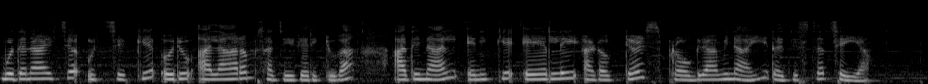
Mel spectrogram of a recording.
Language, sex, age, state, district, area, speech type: Malayalam, female, 18-30, Kerala, Thiruvananthapuram, rural, read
